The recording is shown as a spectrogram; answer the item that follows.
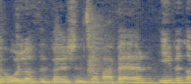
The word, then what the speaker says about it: haber: gone, in Spanish it's haber. Haber, H-A-B-E-R. And of course we have a silent H there in haber.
